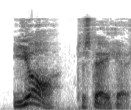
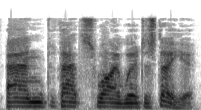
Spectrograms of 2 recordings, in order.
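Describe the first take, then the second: First: "You're" hit first and hard, then falling; stress on you're. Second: "stay" leaned on slowly with a falling tune; slow, press the word "stay"; stress on stay. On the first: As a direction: correct him by leaning on "You're". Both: A narrator's reading.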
